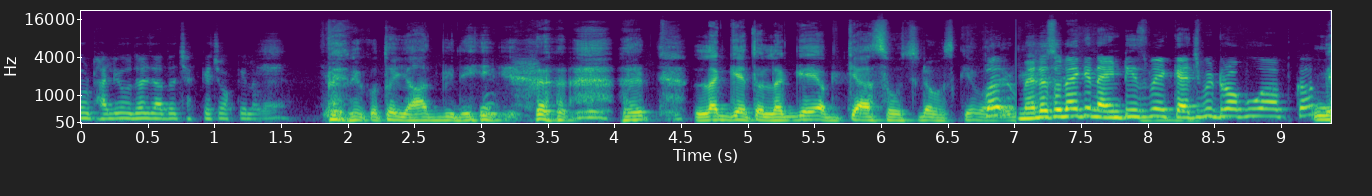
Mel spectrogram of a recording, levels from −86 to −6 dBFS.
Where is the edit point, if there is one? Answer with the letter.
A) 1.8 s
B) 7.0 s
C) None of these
B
